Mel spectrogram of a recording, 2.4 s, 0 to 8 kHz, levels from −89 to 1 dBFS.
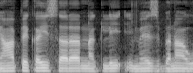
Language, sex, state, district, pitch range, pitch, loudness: Hindi, male, Jharkhand, Deoghar, 105-110 Hz, 105 Hz, -17 LUFS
